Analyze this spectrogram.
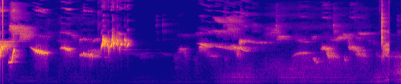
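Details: White-rumped shama singing a training recording meant to rouse other shamas into song: varied rich whistled phrases, sliding and warbling, then a pause and softer twittering notes over a faint low hum.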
